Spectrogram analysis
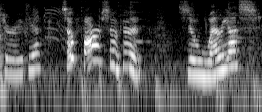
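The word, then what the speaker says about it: Zweilous: Pronounced Zvilus. Zvi. Yes, because the it goes from one-headed dragon to a two-headed dragon to a three. So it's Dino, Ein in German. Zvilus, Zvi is two in German.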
